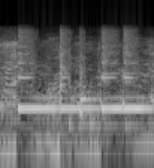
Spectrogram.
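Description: Live jaranan gamelan music: a metallic gong-chime tone rings and is struck again about a second in, over repeated drum strokes.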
